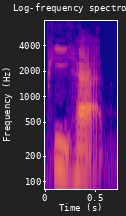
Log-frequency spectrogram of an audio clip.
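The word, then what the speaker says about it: p̂: hat on top and it's actually pronounced P hat the hat indicates an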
